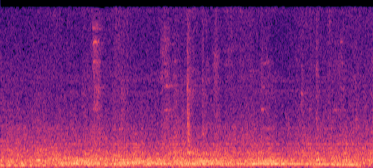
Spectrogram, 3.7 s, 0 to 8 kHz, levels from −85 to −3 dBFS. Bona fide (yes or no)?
yes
